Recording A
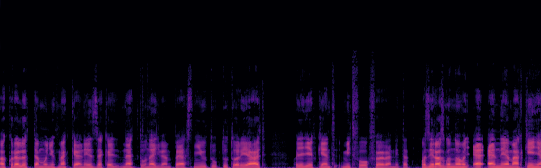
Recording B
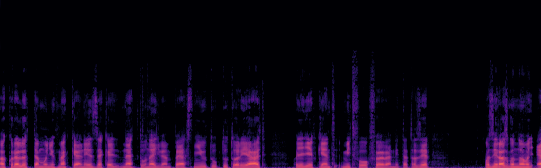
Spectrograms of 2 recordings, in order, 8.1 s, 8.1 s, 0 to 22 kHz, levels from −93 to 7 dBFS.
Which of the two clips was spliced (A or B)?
A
